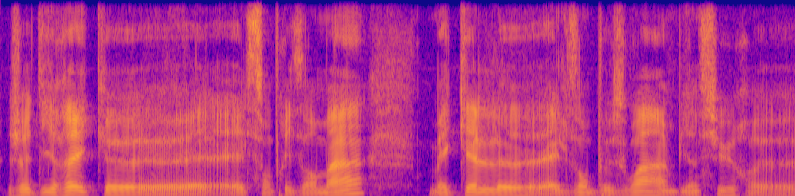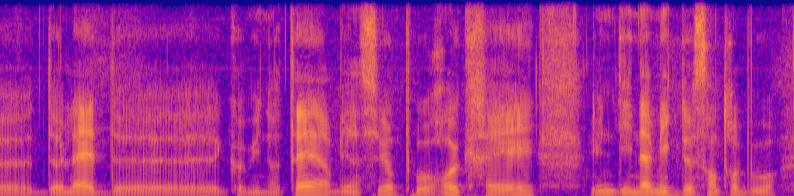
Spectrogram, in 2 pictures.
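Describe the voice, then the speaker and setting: A man speaks as a local official being interviewed. His voice is fairly low and mellow, with marked fry. He explains in a measured, halting way, stopping often to find the next phrase.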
